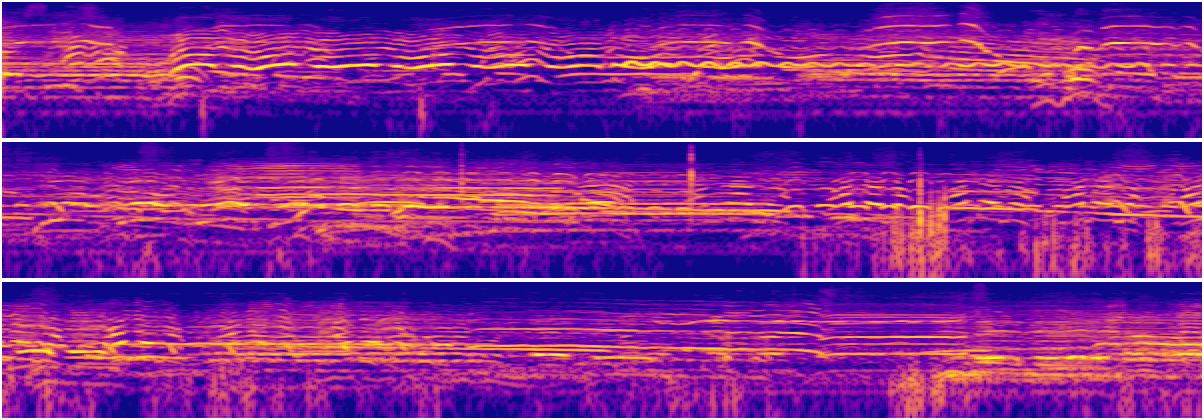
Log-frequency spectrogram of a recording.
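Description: A crowd of women sing and ululate loudly outdoors close by.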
